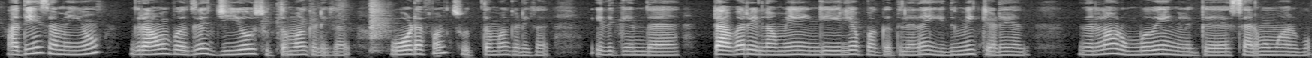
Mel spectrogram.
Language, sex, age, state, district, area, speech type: Tamil, female, 18-30, Tamil Nadu, Nilgiris, rural, spontaneous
